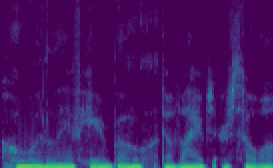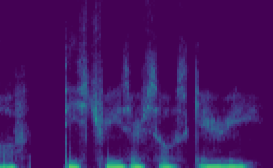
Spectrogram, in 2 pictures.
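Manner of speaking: speaking in a whisper. Exploring a dark estate at night with neighbors nearby: whispering. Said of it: "I'm whispering because there's neighbors here".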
